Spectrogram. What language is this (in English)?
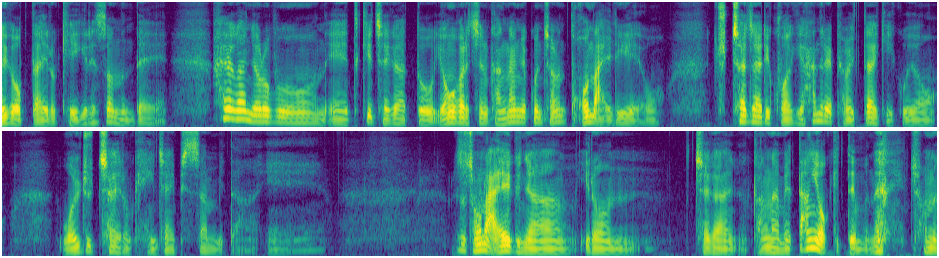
Korean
